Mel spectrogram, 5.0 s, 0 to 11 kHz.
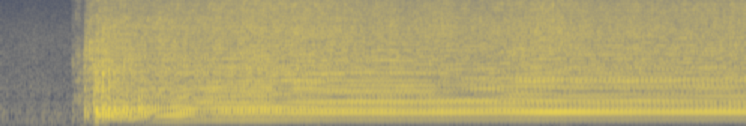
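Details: Laser 61 model engine after removing metal debris, likely from a burnt-out glow plug, that jammed the inlet valve open and killed compression: catches and settles into a clean, even high-pitched buzz with steady speed and no misses; normal running after repair.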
